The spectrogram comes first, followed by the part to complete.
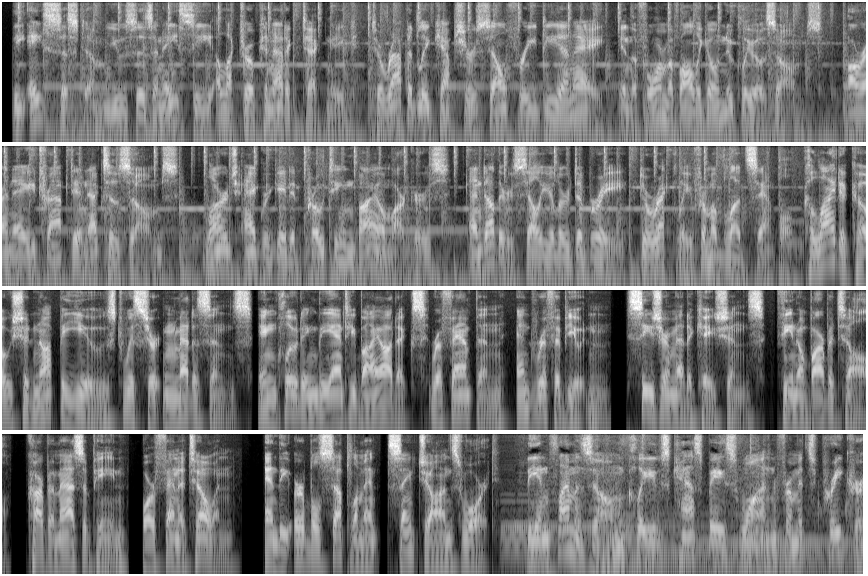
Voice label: english international others; Voz masculina "neutral en inglés norteamericano" (sin acento regional).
